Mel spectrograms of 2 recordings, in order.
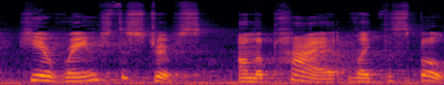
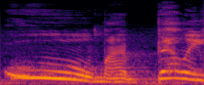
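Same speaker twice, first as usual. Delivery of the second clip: high pained wail over his belly; a touch of a pained wail; 8 semitones higher, 3 dB louder, slower than usual. A narrator's reading. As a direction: moan it out like a hurting father. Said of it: "he wailed".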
